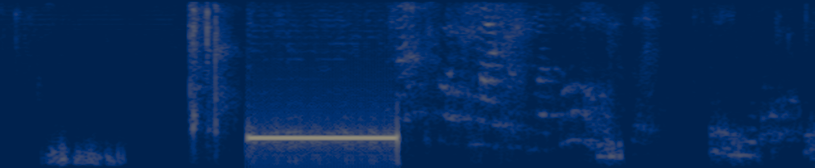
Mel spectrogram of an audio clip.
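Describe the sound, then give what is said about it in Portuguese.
A single steady beep of about one second marks a dropped phone call. Faint voices talk before and after it. “a ligação tinha caído”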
